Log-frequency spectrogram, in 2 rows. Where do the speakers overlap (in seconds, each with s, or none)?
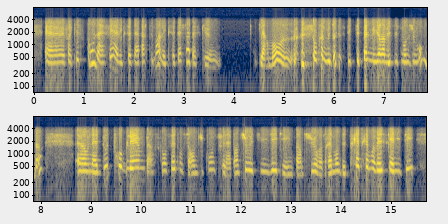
none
